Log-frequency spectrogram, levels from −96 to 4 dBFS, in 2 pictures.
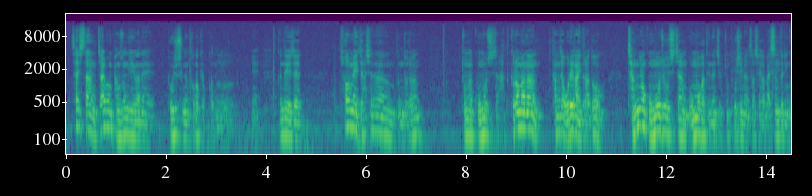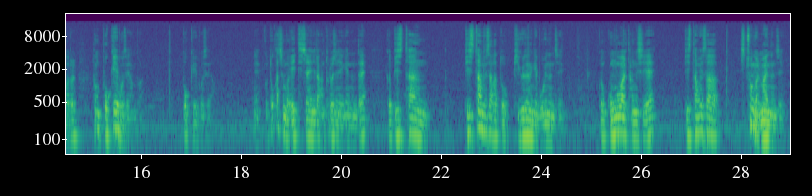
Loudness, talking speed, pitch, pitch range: -27 LUFS, 335 characters per minute, 115 Hz, 105-135 Hz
